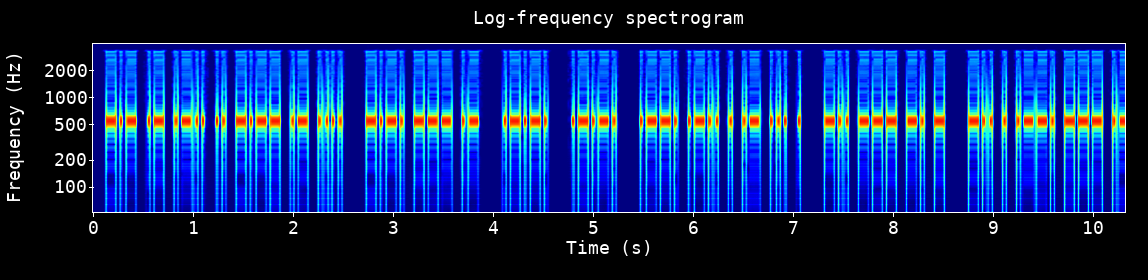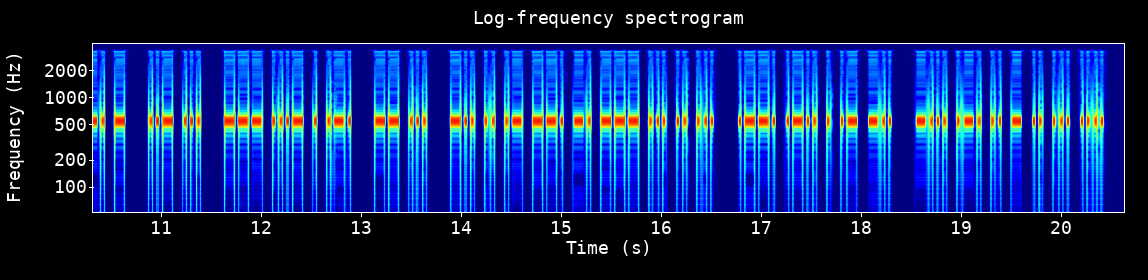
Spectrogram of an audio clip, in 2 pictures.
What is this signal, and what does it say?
Morse code, heard as a keyed tone, about 36 wpm, 550 Hz. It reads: KALIYAH COA <AR> <AR> PLEASE DONT DEPORT US OVER MS DIAGNOSIS PLEAD BRITISH
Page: news headlines in morse code at 35 wpm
